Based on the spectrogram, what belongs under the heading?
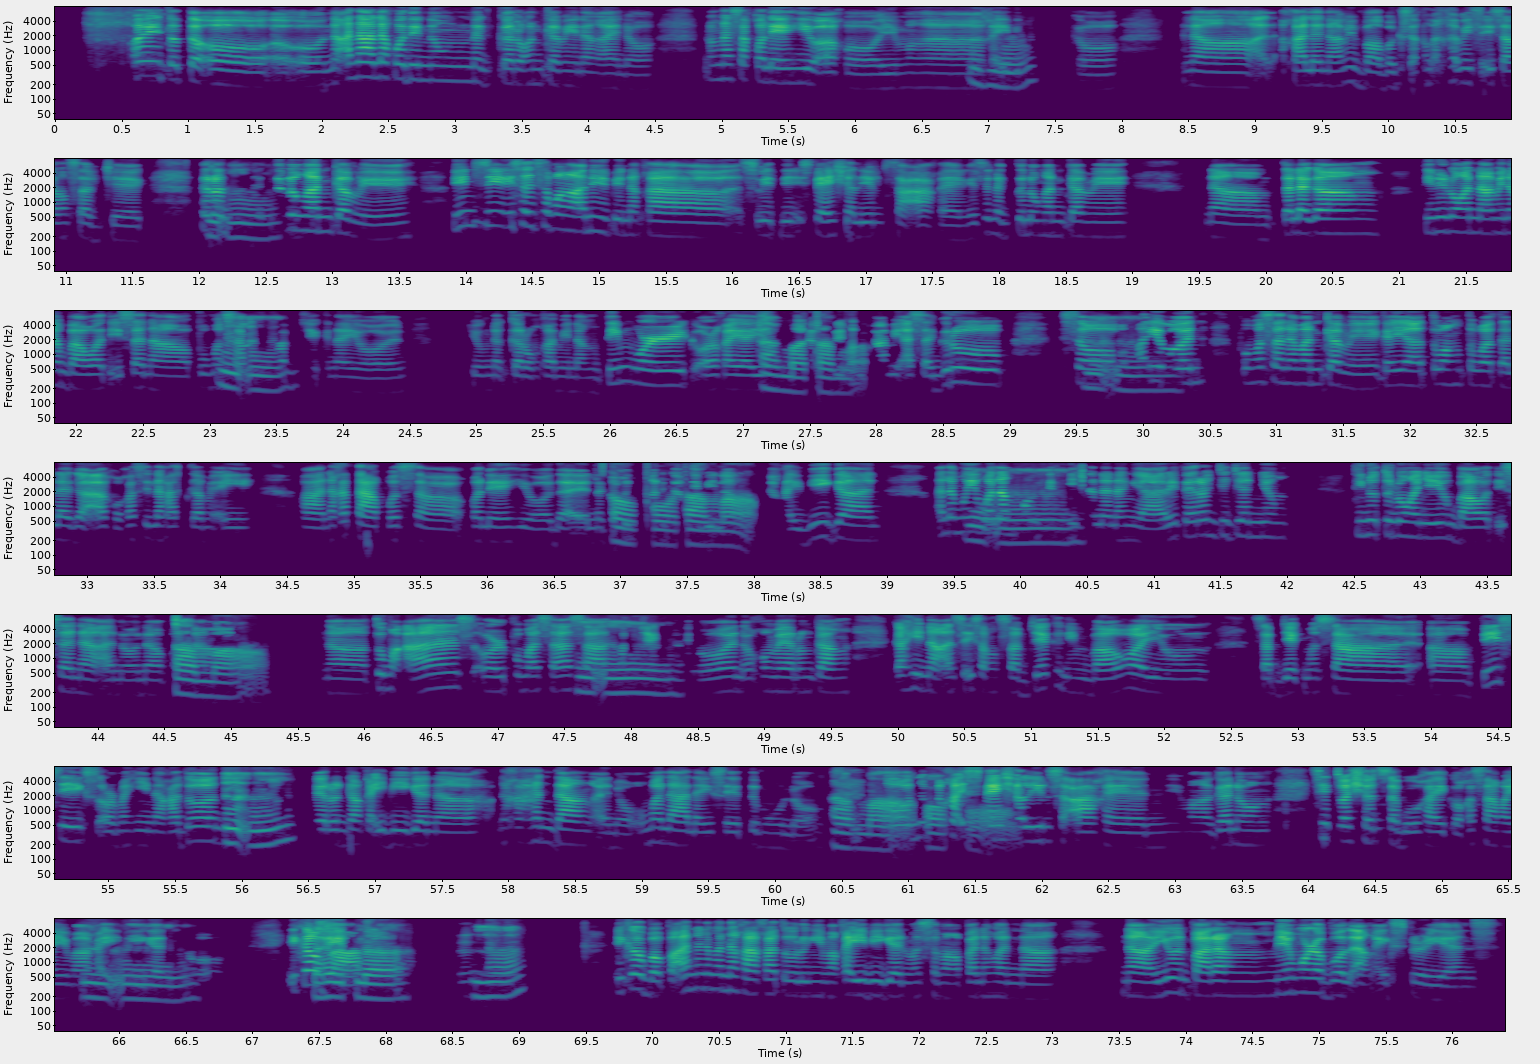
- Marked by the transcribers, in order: tapping; other animal sound; other background noise
- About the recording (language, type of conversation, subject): Filipino, unstructured, Ano ang pinakamatamis mong alaala kasama ang mga kaibigan?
